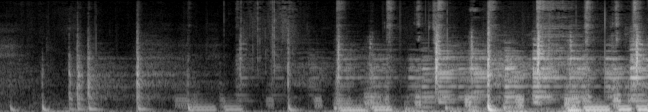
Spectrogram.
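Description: A dub reggae track with a deep, heavy bassline under sharp, clicky percussive hits, building in loudness after a sparse start; no one speaks.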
